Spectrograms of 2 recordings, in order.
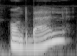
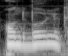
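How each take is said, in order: First: Handball said the French way, ending in -bal; correct pronunciation. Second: Handball said the English way, ending in -bol like football; wrong pronunciation. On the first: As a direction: say handball with a flat a, like balle. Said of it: "c'est la prononciation correcte". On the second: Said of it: "C'est pas handball comme football". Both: Shown as a demonstration.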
